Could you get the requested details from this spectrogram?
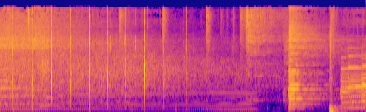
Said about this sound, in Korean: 우리 우리의 친구 되신 주님 앞에 영광과 감사의 박수 함께 올려드리겠습니다.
